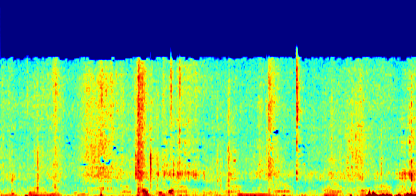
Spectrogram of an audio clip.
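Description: Faint, low voices murmuring, with scattered soft clicks. Near the end a loud, crackling low rumble sets in.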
